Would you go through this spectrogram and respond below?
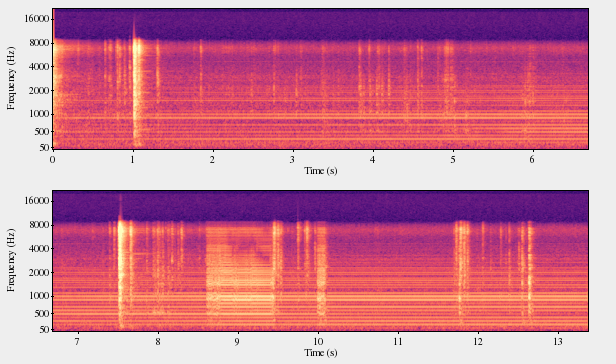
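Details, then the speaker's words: Sound Belle valve tape recorder at switch-on: steady low mains hum with a buzzy edge and a few clicks; smoothing capacitors suspected ("at a guess"). "well I think we know what the problem is there don't we Al together now smoothing capacitors at a guess"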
